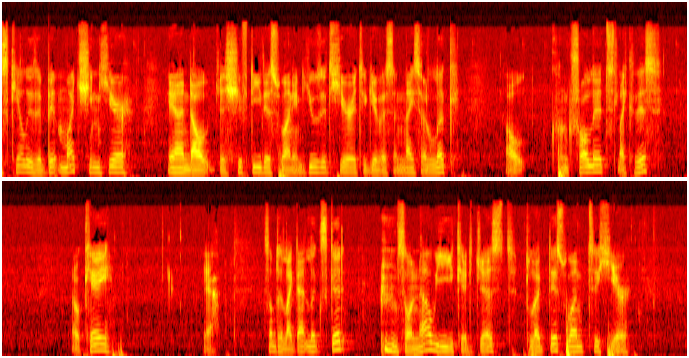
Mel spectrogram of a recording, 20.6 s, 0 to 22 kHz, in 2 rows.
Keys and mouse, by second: 0.9 click, 3.7 shift+d, 7.1-11.0 drag, 12.1-13.8 drag, 18.0-19.8 drag.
